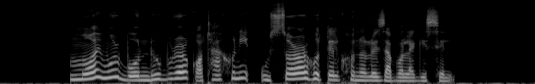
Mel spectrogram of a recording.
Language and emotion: Assamese, disgusted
